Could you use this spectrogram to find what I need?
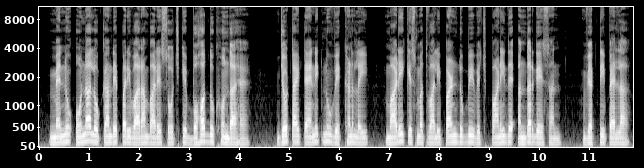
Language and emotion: Punjabi, sad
